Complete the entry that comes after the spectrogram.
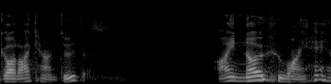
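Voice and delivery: tearful, slow crying delivery. Retelling a prayer said under a desk: retelling a tearful prayer. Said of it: "I'm sitting under my desk and I'm crying".

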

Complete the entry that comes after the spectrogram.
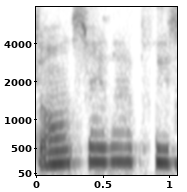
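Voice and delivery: panicky, freaked-out, frantic tone. Retelling a brother's grim joke and the reply to it, retelling freaking out. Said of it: "I'm like freaking out".

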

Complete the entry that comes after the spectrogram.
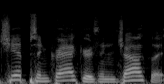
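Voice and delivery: ordinary talk, nothing marked

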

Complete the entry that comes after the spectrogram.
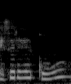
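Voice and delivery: put-on very soft voice. Quoting a film character turning down an invitation: imitating a very soft voice. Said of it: "She has, like, a very soft voice".

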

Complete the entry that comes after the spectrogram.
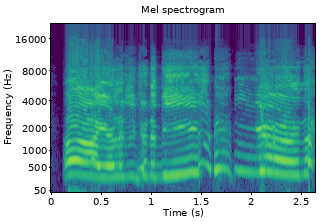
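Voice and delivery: very high, loud, evil gloating villain voice. Acting out the bee woman answering an allergic officer: gloating evil villain. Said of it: "she's like an evil villain".

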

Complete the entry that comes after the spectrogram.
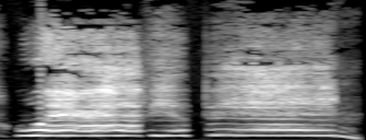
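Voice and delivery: imitated screaming voice. Imagining a character's voice in one's head: Molly Grue screaming. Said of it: "I heard Molly Gru's voice in my head screaming".

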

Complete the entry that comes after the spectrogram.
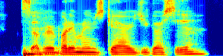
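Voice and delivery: mock whisper close to the mic. Imitating the other speaker whispering into the mic on stage: imitating someone whispering. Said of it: "You were whispering, bro".

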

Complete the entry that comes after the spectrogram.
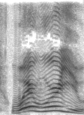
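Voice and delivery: high, loud, mad, upset, accusing tone. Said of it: "she says".

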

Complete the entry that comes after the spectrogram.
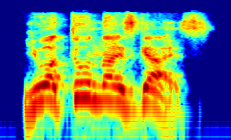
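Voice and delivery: put-on high Portuguese accent. Showing how a man from Portugal talks to them: imitating a Portuguese man's accent. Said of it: "This is how he talks".

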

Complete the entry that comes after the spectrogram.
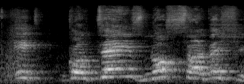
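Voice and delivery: high, loud, fervent preaching shout.

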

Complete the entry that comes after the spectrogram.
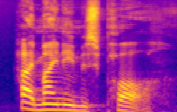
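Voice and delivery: put-on unhurried British-accented voice. Speaker retells a man introducing himself after a German greeting, imitating Paul's British accent. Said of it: "with a British accent".

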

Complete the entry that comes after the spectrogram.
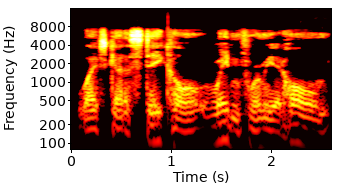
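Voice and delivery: dry, gravelly voice, ground out. Imagining the comic voiced like Clint Eastwood: dry gravelly Clint Eastwood voice. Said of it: "that just dry gravel voice".

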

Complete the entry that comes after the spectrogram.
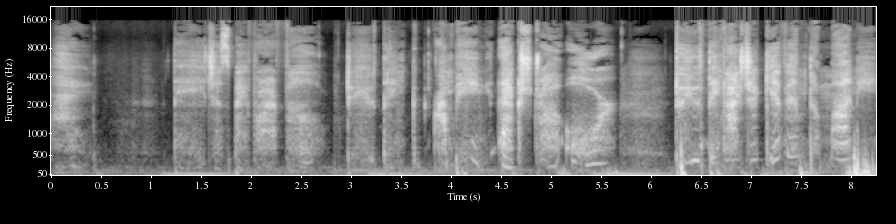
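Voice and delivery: soft, unvoiced whisper. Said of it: "So I whisper in her ear".

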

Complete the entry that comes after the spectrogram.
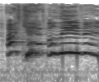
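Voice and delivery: put-on shrill yelling. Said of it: "Zoe yelling".

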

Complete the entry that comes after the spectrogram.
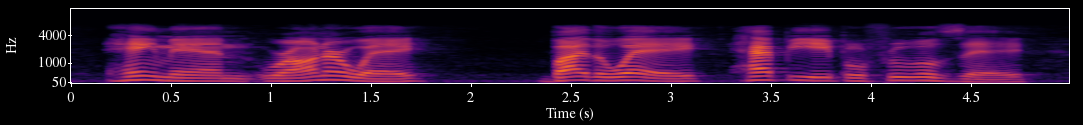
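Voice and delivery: ordinary delivery

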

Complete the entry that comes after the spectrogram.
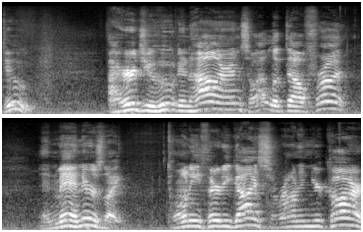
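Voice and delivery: ordinary delivery

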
